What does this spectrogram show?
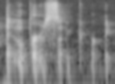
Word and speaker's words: Uber Secretes: Uber Secretes. It rhymes with Uber Eats.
